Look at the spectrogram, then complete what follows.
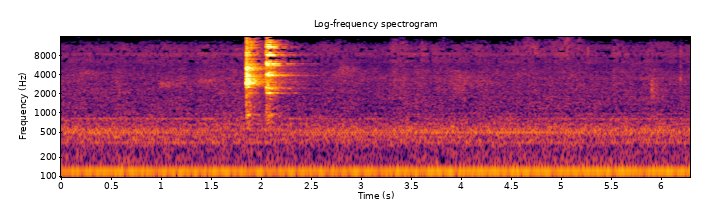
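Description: A stirring utensil clinks twice against the stainless steel pan about two seconds in while a chunky cream sauce is stirred, over a steady low hum.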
